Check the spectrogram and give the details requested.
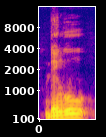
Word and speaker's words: Dengue: मैं आज आपसे आजकल डेंगू फीवर के जो फैला हुआ है इसके बारे में चर्चा करना चाहूँगा। ये डेंगू फीवर, जिसका सही उच्चारण डेंगी फीवर है, डेंगू वायरस से संक्रमित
